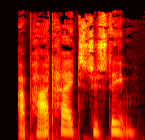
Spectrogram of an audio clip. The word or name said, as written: apartheidsystem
